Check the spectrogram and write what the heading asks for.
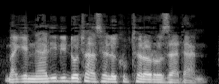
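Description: A man's voice: medium pitch, lively intonation, dry recording, lightly acted. A man doing a grim, blunt fellow fighter.

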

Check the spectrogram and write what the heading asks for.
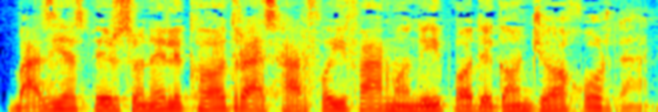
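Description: A man narrating a book on the radio in a calm, measured storytelling manner. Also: medium pitch. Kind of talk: scripted narration.

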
